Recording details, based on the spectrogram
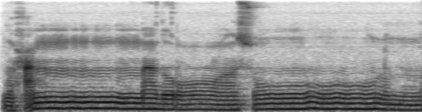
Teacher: Ketika tanwin atau nun mati atau sukun dia menghadapi kedua huruf tersebut, lam dan juga ro, maka dia disebut dengan idgham bila gunnah ya, jadi melebur, jadi suara tanwinnya hilang dan langsung masuk ke dalam suara ra.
